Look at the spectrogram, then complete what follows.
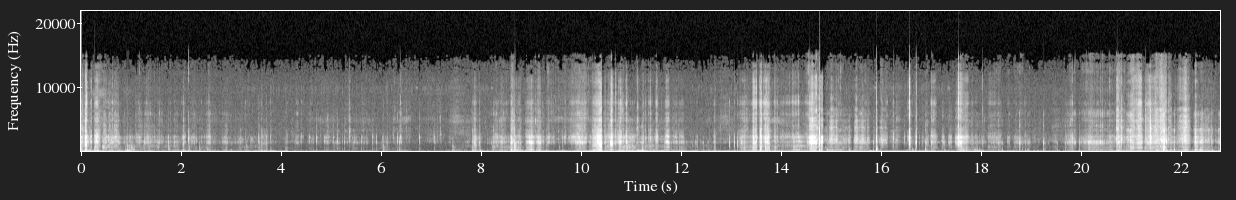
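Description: Downhill mountain bike ridden hard over a rough dirt trail, heard from a bike-mounted camera: tyres on dirt, rattling and sharp knocks from the bumps. It comes in louder and quieter stretches.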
